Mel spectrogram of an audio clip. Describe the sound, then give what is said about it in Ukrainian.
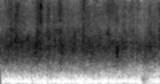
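Applause from a church audience, a steady, fairly faint patter of many hands clapping together without pause, with no distinct voices rising above it. “Ці аплодисменти во ім'я Господа для вас.”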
